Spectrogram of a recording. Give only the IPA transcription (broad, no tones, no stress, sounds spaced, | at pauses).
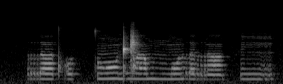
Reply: r ɐː d ɡ o tː õː d ŋ͡ǁ ɐ̃ mː õ r ɐ r ɐ̃ː k θ ĩː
